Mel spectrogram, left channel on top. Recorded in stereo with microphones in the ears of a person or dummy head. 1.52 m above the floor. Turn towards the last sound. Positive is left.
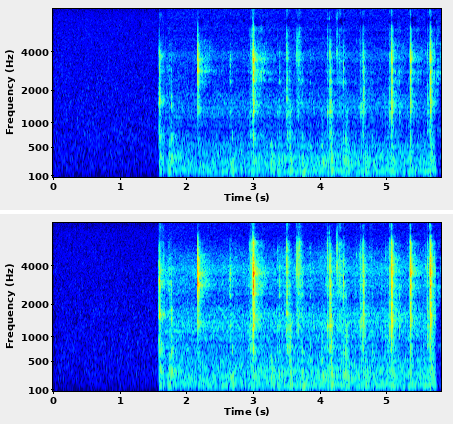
turn(degrees=-40)  # may be behind; listen again after turning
